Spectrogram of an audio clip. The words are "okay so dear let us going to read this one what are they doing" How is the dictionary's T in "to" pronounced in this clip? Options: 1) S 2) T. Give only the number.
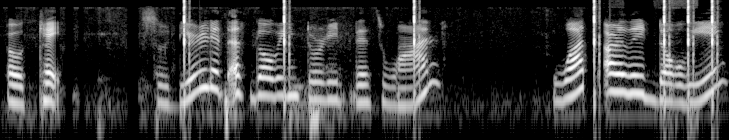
2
